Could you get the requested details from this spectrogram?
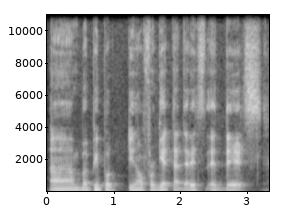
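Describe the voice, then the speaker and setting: Podcast guest, man with a lowish voice, thoughtful and meandering. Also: little pitch movement, normal speed, a little mellow. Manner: thoughtful, filler-heavy, drops into Spanish. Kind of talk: reflective conversation.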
